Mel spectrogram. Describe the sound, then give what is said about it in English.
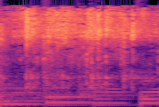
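A steady stream of vinegar sauce is poured into a container, with a continuous splashing trickle and a hollow, shifting resonance as it fills. No one speaks. “All right, so we're gonna pour all this in here.”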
